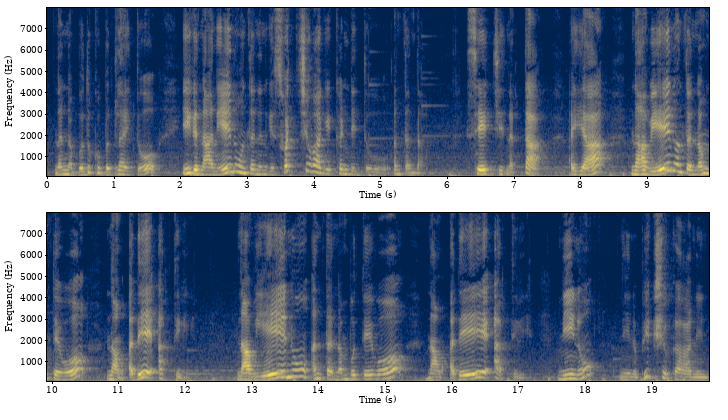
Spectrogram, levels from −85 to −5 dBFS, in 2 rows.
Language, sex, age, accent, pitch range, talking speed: Kannada, female, 60-79, native, 155-255 Hz, 90 wpm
